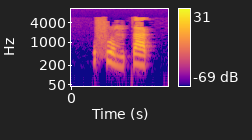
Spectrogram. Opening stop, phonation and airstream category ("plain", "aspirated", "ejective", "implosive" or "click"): plain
